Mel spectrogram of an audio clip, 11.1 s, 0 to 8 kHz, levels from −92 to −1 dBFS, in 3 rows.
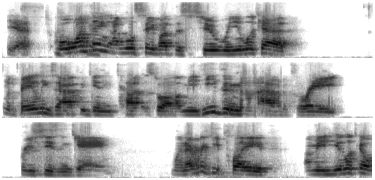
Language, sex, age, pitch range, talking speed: English, male, 20-39, 130-170 Hz, 205 wpm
